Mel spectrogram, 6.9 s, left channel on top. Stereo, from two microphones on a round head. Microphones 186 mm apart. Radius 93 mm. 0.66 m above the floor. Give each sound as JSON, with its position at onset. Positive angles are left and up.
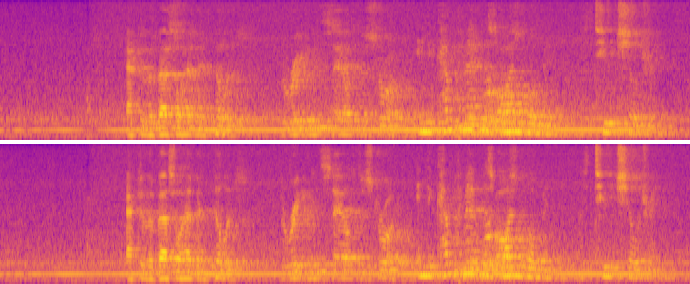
{"t": 1.3, "sound": "a man speaking", "side_deg": -60, "distance_m": 3.5}
{"t": 4.2, "sound": "a woman speaking", "side_deg": -40, "distance_m": 4.5}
